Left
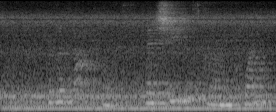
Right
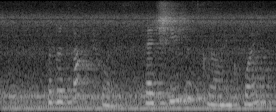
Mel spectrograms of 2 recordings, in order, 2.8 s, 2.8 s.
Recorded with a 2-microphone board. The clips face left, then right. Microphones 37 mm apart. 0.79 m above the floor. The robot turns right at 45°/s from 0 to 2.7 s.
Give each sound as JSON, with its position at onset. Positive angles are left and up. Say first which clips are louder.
{"t": 0.5, "sound": "a woman speaking", "louder": "right 3 dB", "azimuth_deg": -125, "distance_m": 1.4}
